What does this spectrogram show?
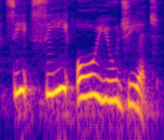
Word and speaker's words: cough: COUGH നമ്മുടെ ചുമയ്ക്ക് it's called കോഫ്.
